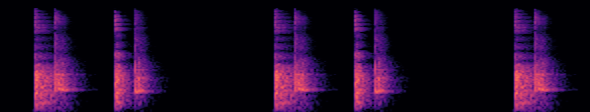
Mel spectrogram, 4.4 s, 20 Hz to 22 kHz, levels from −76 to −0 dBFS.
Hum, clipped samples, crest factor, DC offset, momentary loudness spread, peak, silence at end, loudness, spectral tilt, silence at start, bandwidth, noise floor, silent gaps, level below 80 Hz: none; under 0.1%; 24 dB; under 0.1%; 5 LU; -4 dBFS; 0.25 s; -26 LUFS; -2 dB/octave; 0.25 s; 17 kHz; under -90 dBFS; none; -70 dBFS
